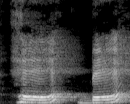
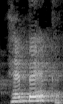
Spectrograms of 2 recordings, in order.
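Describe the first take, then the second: First: REBECA broken slowly into Re, be, ca; split into syllables. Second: Said in the usual way. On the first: Shown as a demonstration. Teacher counting syllables for pupils, Rebeca broken into three slow beats. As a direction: say Rebeca syllable by syllable, pausing between. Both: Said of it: "tem três sílabas".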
